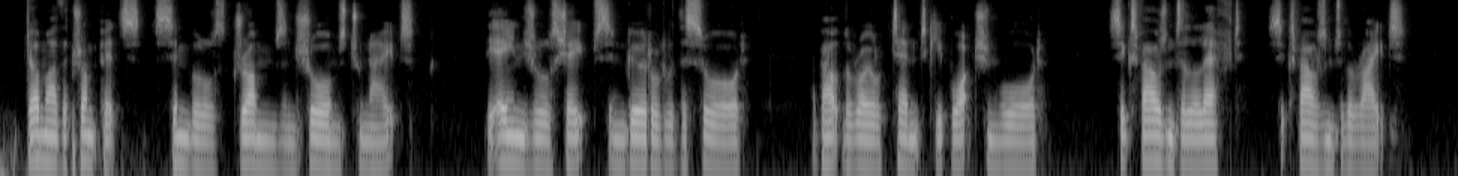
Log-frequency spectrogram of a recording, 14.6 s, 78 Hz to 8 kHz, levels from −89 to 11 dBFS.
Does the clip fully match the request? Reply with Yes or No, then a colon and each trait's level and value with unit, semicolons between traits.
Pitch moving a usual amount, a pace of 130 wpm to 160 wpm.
No: narrow, 1.6 semitones; average, 145 wpm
